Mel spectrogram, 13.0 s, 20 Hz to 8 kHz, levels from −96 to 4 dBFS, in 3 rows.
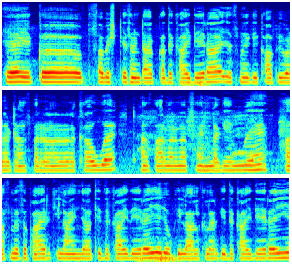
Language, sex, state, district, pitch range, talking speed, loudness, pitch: Hindi, male, Bihar, Gaya, 155-165 Hz, 205 wpm, -18 LUFS, 160 Hz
